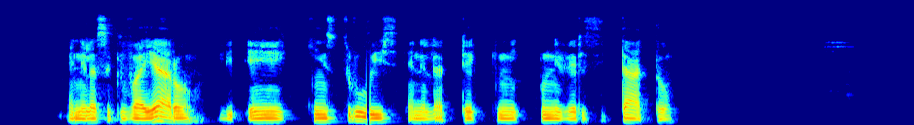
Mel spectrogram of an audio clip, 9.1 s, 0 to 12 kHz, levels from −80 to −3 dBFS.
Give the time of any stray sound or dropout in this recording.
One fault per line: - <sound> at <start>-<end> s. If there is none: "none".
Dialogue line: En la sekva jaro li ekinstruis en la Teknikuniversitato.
- dropout at 3.7-3.7 s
